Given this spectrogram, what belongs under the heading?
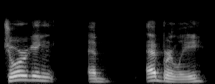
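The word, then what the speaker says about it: Jordan Eberle: in the way with 15 goals followed by jorgen eberle actually i hope i pronounced that right mike did i pronounce that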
